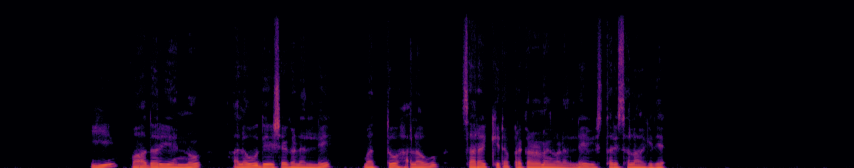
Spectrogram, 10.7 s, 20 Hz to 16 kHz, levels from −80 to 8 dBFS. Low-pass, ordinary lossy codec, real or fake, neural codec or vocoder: 14.4 kHz; none; fake; vocoder, 44.1 kHz, 128 mel bands, Pupu-Vocoder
